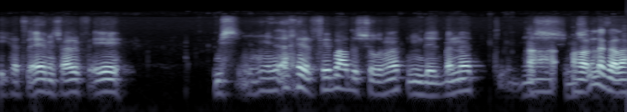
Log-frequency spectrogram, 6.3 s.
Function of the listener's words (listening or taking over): taking over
